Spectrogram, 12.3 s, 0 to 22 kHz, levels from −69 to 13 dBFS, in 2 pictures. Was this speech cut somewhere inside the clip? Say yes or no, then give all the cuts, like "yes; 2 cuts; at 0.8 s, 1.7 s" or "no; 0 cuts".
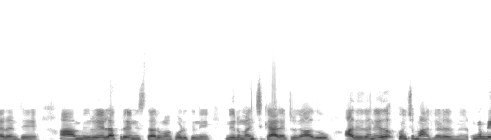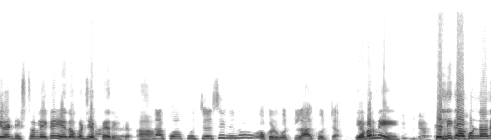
no; 0 cuts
